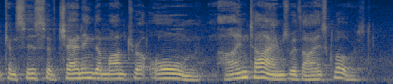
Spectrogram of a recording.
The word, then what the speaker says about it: Om: must be pronounced correctly the first syllable is pronounced ah the second syllable is pronounced whew the third syllable is pronounced mmm with the front teeth gently touching in the process each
